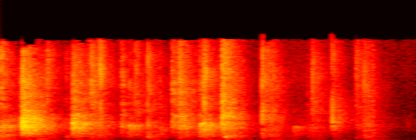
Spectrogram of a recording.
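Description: Audience applauding: a dense patter of claps that thins and fades, dying away near the end.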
